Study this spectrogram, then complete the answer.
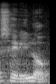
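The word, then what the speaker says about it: Sébileau: fosita supraretropleural de sevilo se escribe c leau se pero se pronuncia cilo porque es francés ya fosit supraretropleural de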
